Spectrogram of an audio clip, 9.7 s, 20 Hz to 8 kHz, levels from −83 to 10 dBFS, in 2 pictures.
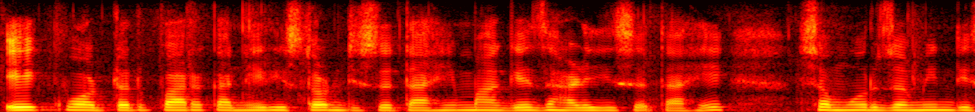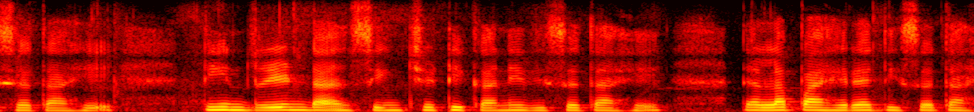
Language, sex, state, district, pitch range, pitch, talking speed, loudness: Marathi, female, Maharashtra, Pune, 180-195 Hz, 185 Hz, 160 wpm, -21 LUFS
